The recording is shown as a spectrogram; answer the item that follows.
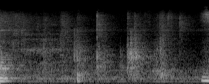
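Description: Pages of a paper catalogue being turned and handled, with a few short rustles in the middle.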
